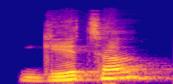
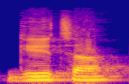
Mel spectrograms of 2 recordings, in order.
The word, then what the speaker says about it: guitar: often often silent u u is not pronounced after g and before a vowel يعني u ما كتنطقش من بعد g وقبل من واحد الفاول بحال عندنا guess guidance guitar guess انت هادو كتعرفهم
